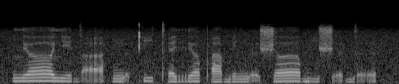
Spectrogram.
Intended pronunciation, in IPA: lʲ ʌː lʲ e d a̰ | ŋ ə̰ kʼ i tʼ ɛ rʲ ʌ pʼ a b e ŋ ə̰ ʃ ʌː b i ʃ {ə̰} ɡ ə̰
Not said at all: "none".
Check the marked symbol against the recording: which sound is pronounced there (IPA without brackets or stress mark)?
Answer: ə̰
